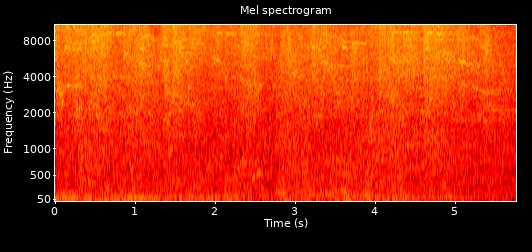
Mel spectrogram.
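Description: Spell blasts crackle and boom in a busy video game fight.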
